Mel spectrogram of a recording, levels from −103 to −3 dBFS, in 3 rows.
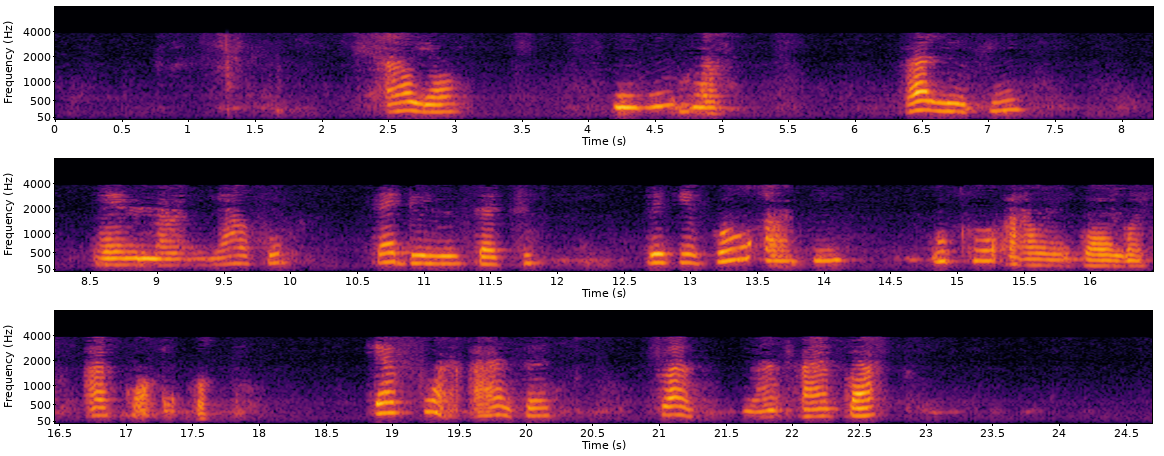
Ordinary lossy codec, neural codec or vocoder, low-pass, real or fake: AAC, 16 kbps; codec, 24 kHz, 0.9 kbps, WavTokenizer, medium speech release version 1; 7.2 kHz; fake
